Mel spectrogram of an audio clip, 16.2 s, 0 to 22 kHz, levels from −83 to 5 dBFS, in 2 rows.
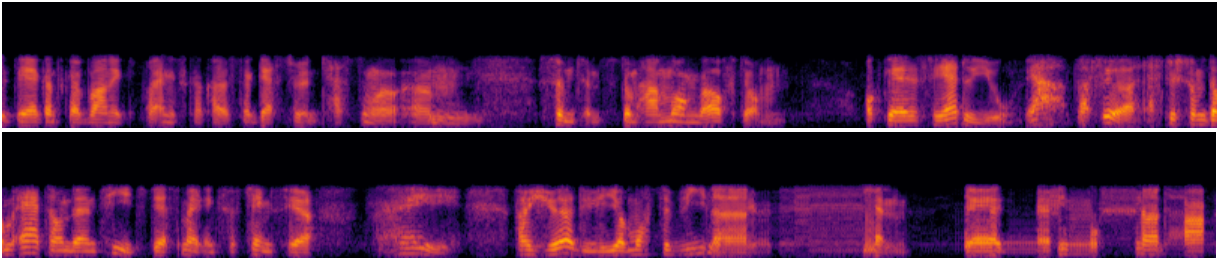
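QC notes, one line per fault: throughout: G.729 codec. The speech is squeezed into a telephone band of 300 Hz to 3.5 kHz with nothing above 3.7 kHz, and has a rough, synthetic edge, which fits an 8 kbit/s G.729A coder rebuilding it from a vocal tract model. Unlike simple band-limiting, the harshness is in the voice's texture, not just dullness.
12.86 to 16.18 s: robotic sound from repeated short buffers. The speech turns into a rigid, metallic buzz at 50 Hz, still loosely tracking the words, likely from audio arriving late so 20 ms chunks are replayed while most of the real sound is skipped. Unlike the codec roughness, the buzz rate stays fixed regardless of intonation.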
